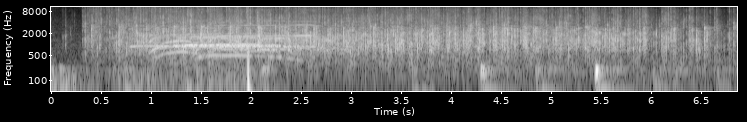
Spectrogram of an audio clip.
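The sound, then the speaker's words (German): An audience bursts into sustained applause for a performer after a text reading, dense overlapping clapping that holds steady for several seconds, with a few brief whistles and cheers rising above it early on. “Applaus”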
